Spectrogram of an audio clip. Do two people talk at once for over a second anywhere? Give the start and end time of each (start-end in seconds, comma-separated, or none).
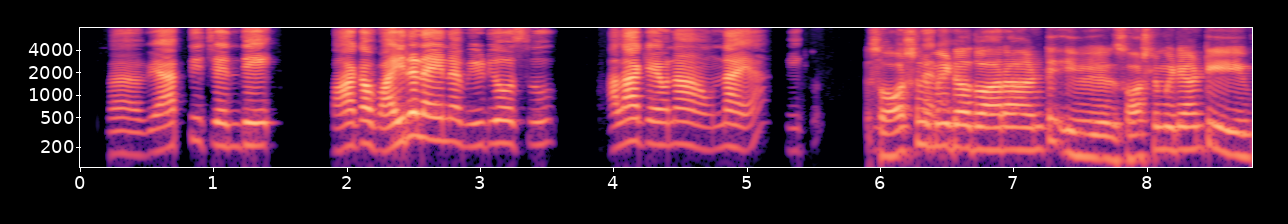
none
